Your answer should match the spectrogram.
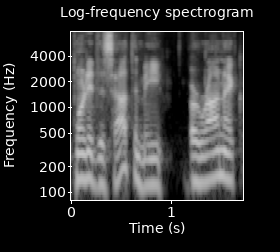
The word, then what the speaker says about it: Baranek: Well, okay, I'll tell you this, and clever people who are listening, and people have pointed this out to me, Baranek also rhymes with moronic.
